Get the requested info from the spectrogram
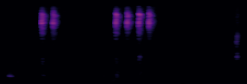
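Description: Faint computer mouse clicks: a pair of quick clicks about half a second in, then a rapid run of four clicks, as screen sharing is started.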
